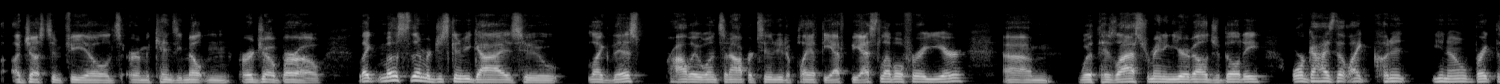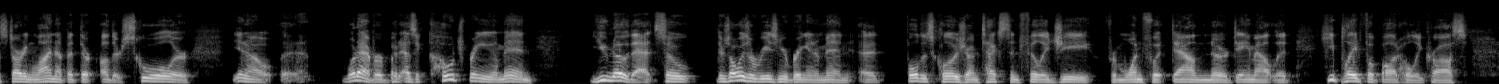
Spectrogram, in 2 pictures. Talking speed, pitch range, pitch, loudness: 210 wpm, 105-130 Hz, 115 Hz, -21 LUFS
